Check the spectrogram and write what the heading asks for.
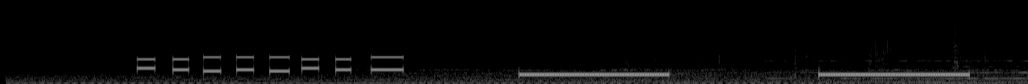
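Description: A phone number dialed on a touch-tone phone, eight quick two-tone beeps, followed by the caller-side ringing tone, two rings each about a second and a half long. Faint clicks sound behind the rings.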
